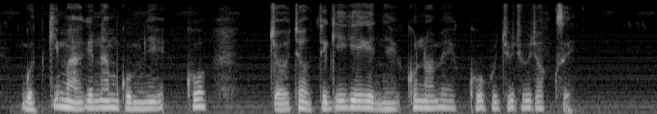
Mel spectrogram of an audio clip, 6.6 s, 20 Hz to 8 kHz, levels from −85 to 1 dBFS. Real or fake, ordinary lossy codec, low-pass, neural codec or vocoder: fake; none; 7.2 kHz; vocoder, 24 kHz, 100 mel bands, Vocos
